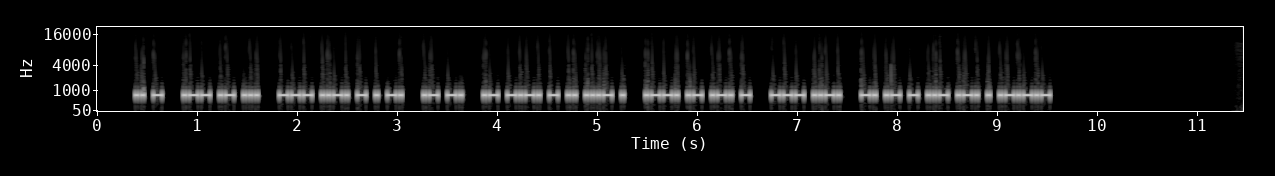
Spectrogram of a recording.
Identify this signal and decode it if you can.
Morse code, heard as a keyed tone, about 40 wpm, 700 Hz. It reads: IT WAS OFTEN AN ACTIVE PART OF NATURE.
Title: Sentences from Top 1000 Words - Review Part 6 - 40wpm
